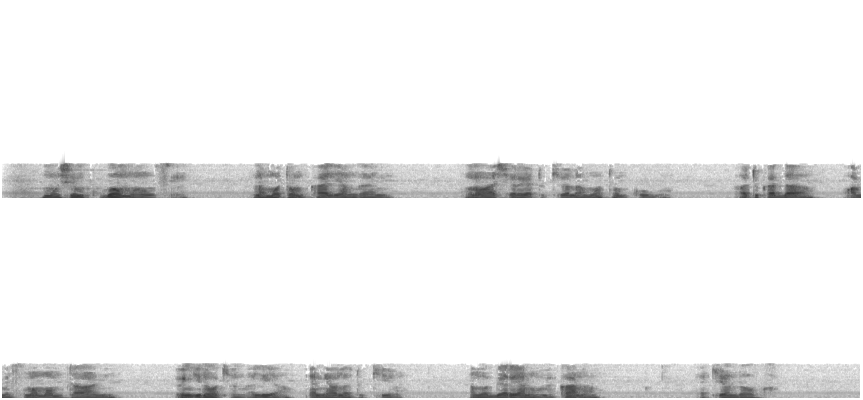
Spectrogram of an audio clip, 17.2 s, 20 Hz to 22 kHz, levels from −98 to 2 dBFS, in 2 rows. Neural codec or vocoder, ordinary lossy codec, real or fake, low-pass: none; AAC, 16 kbps; real; 7.2 kHz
